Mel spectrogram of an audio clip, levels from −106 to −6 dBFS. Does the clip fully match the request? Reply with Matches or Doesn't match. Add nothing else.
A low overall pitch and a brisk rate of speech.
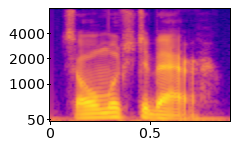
Matches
